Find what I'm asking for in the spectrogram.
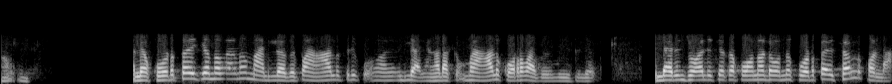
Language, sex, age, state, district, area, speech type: Malayalam, female, 45-60, Kerala, Thiruvananthapuram, rural, conversation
